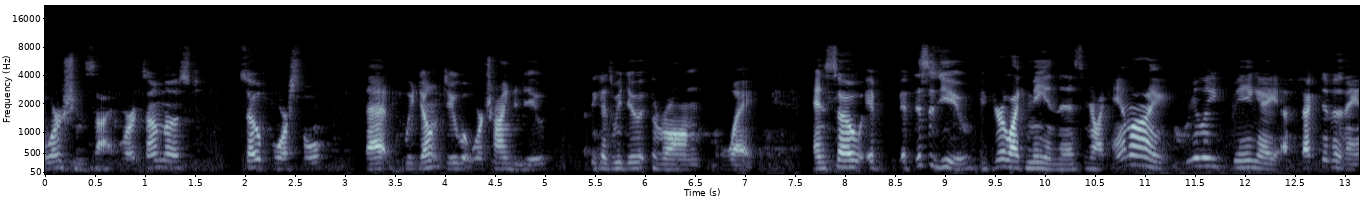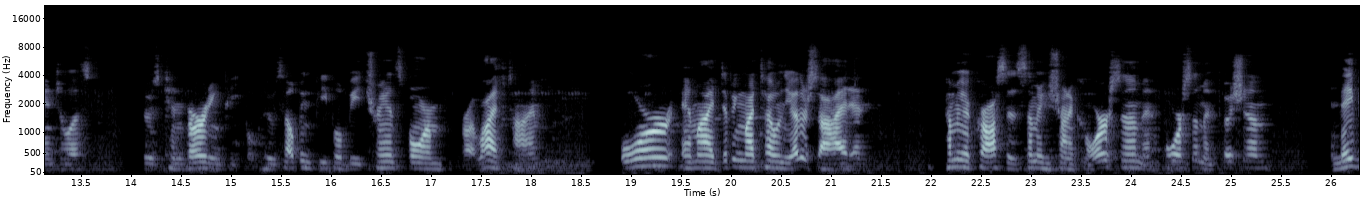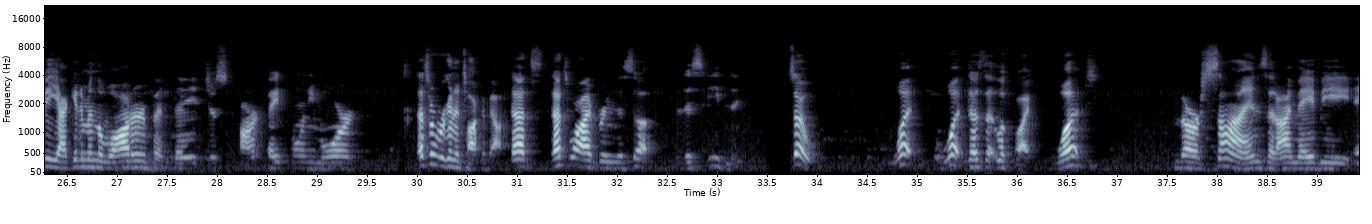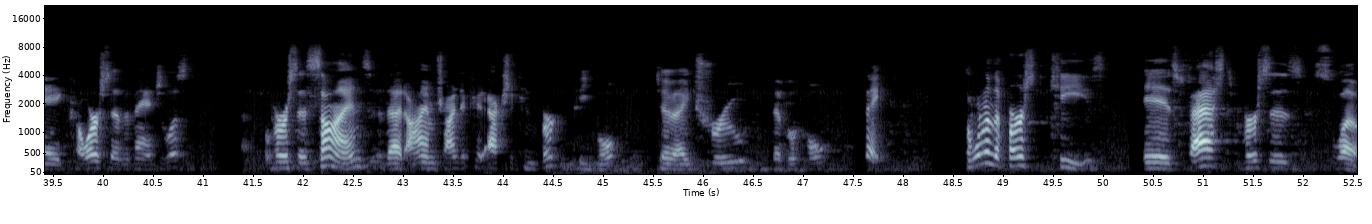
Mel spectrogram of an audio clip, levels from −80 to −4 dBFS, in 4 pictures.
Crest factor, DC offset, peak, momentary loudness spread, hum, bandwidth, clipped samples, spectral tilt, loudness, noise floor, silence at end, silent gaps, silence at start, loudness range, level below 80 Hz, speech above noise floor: 24 dB; under 0.1%; -4 dBFS; 18 LU; none; 8.8 kHz; under 0.1%; -3.5 dB/octave; -27 LUFS; -69 dBFS; 0 s; 18.66-18.70 s, 18.76-18.81 s, 41.22-41.26 s, 48.40-48.52 s; 0 s; 8 LU; -76 dBFS; 42 dB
